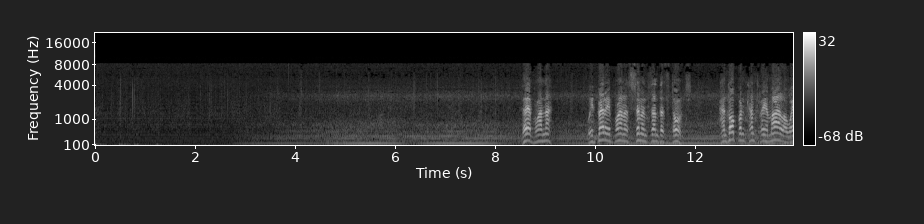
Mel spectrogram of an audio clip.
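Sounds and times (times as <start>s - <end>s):
aeroplane engine droning in flight: 2.8s - 13.9s
speech: 8.6s - 9.2s, 9.8s - 13.9s.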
